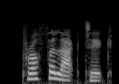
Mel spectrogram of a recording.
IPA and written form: ˌpɹɒfɪˈlæktɪk (prophylactic)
